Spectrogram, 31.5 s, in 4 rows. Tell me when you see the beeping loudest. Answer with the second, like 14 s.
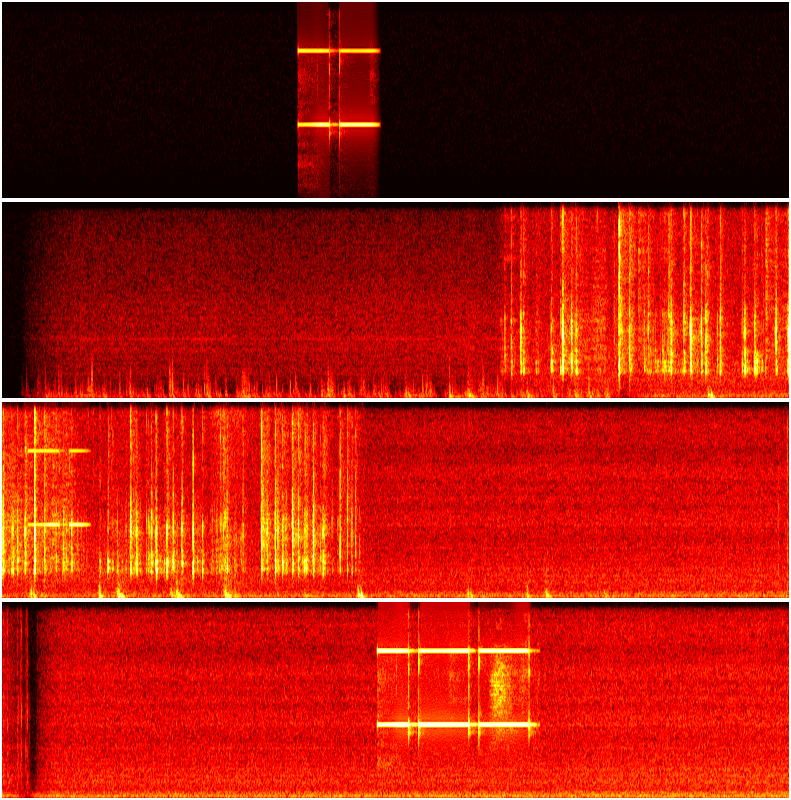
28 s.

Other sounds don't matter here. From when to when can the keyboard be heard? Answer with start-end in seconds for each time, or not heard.
12.8-19.4.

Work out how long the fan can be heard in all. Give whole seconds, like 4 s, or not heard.
23 s.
